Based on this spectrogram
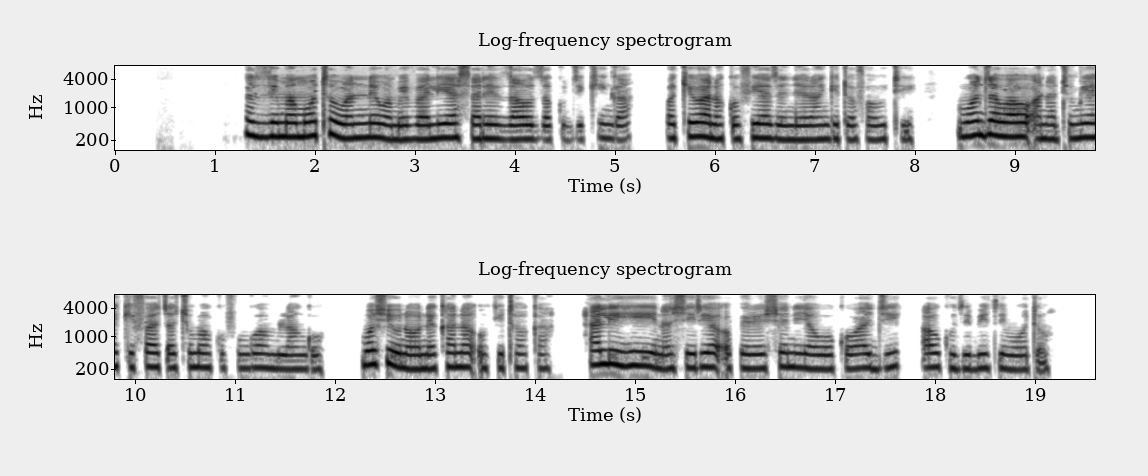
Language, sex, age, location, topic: Swahili, female, 18-24, Nairobi, health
